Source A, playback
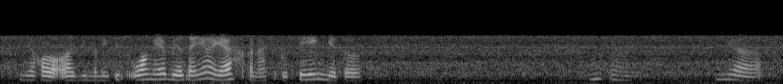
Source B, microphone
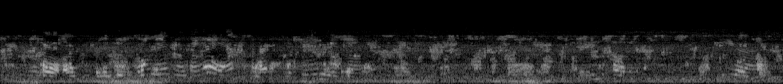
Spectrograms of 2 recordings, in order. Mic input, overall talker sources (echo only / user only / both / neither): echo only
